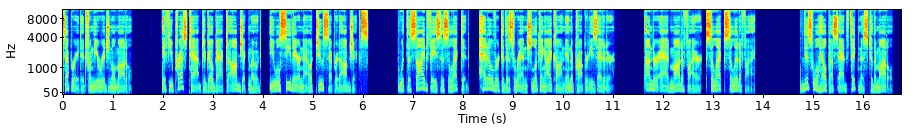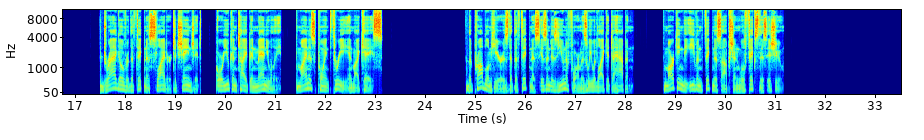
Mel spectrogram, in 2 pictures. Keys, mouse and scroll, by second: 2.3 Tab, 3.9 click, 4.6 click, 5.9 click, 7.2 click, 11.1 click, 13.2 click, 16.0 middle click, 17.0 shift+middle click, 17.2 scroll up 2, 17.4 scroll down 1, 17.5 middle click, 18.6 click, 21.2 click, 25.4-27.3 typing, 25.9 click, 27.6 click, 29.0 d, 29.8 ctrl+z, 30.0 ctrl+z, 31.5 click.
